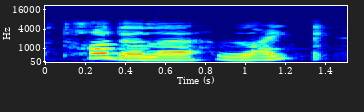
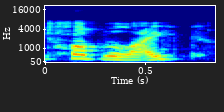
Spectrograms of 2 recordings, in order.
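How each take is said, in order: First: It is said slowly and deliberately. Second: It is said at normal speed.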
